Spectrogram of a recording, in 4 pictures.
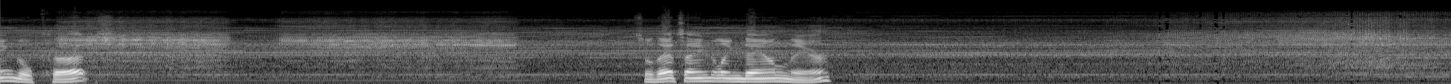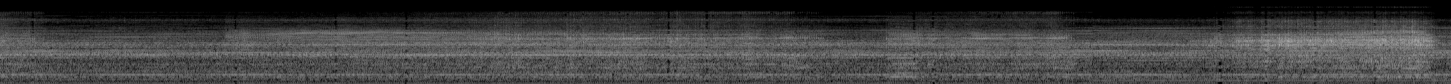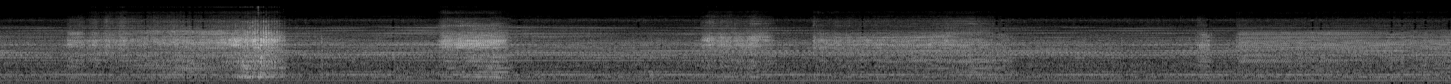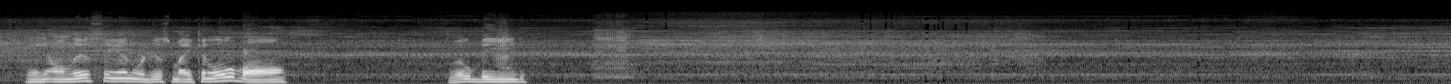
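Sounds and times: tool scraping spinning wood: 0.0s - 8.6s, 11.1s - 39.3s, 40.6s - 51.7s
wood lathe motor hum: 0.0s - 58.0s.

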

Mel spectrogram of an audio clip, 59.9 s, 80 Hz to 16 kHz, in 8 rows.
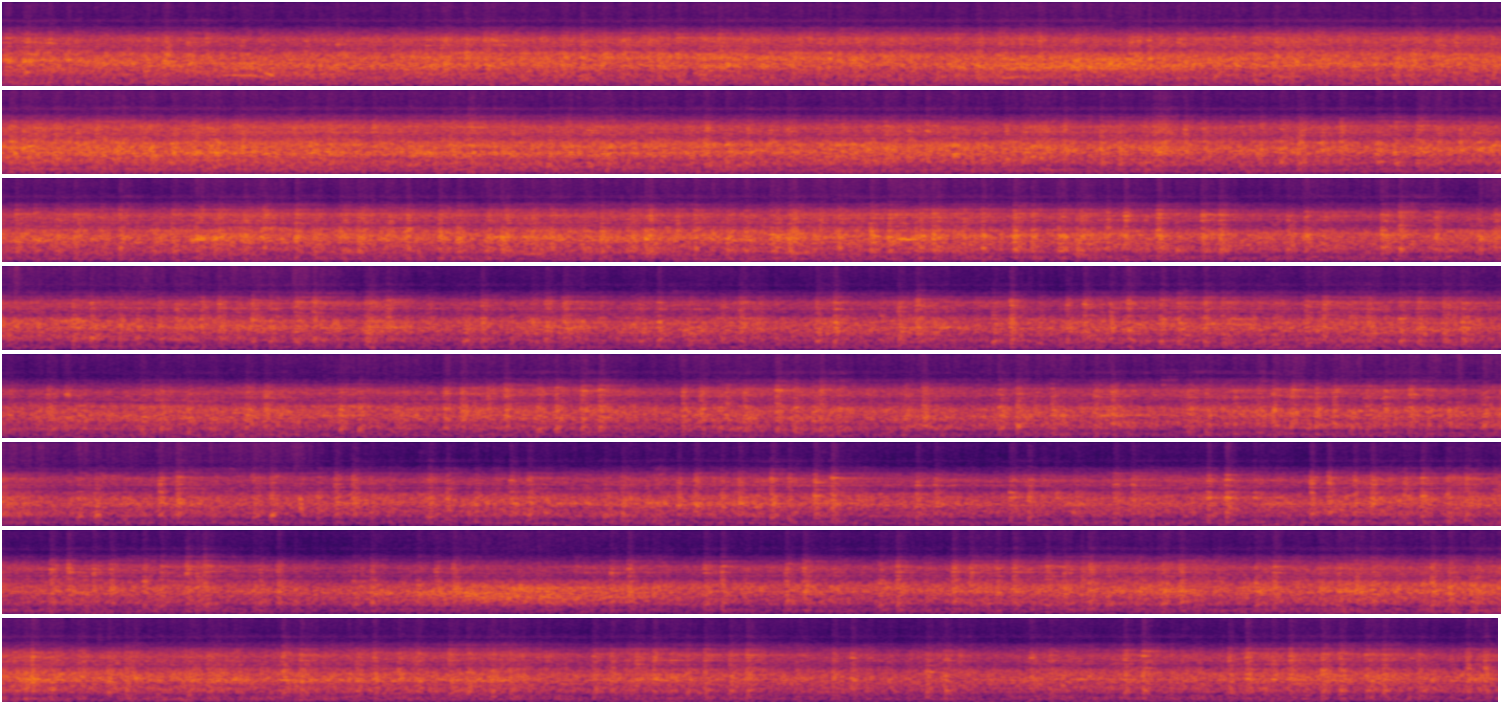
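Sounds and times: freight cars rolling on rails: 0.0s - 59.9s.

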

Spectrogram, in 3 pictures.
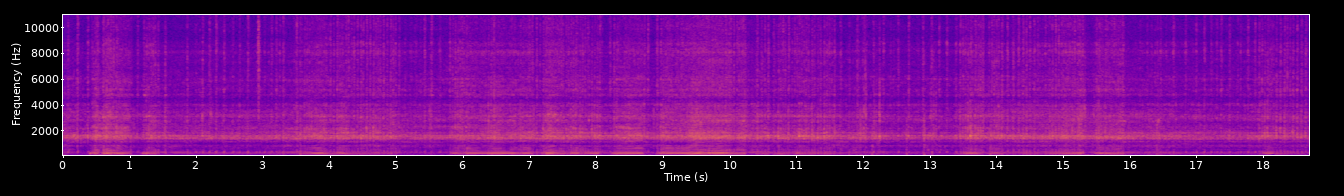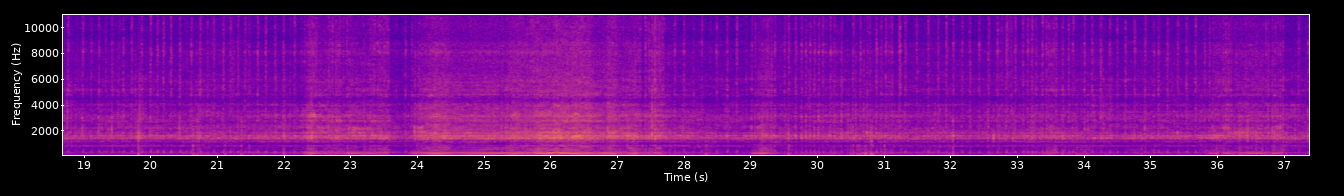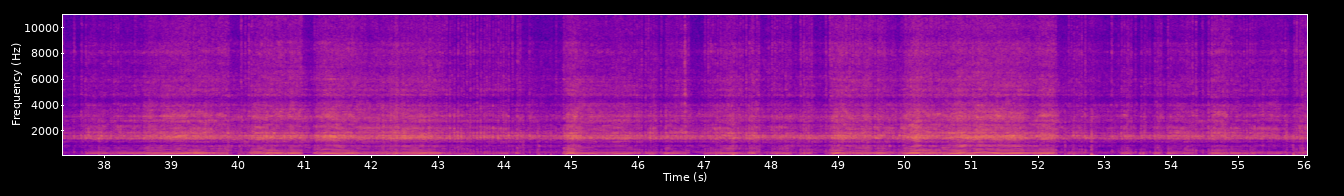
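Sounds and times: dirt bike engine revving: 0.0s - 56.0s
low rumble: 0.0s - 56.0s.

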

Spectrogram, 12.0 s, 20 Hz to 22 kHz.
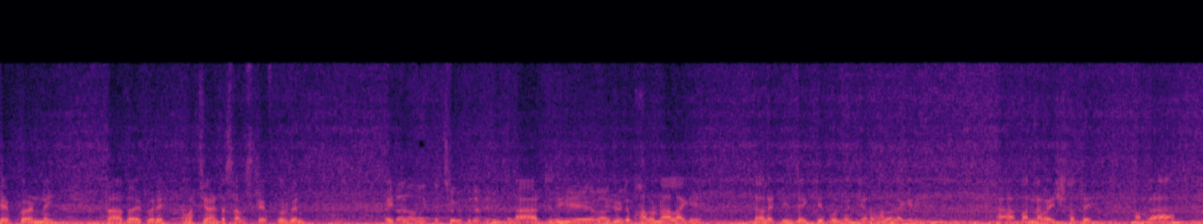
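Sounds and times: man talking: 0.0s - 3.2s, 3.8s - 12.0s.

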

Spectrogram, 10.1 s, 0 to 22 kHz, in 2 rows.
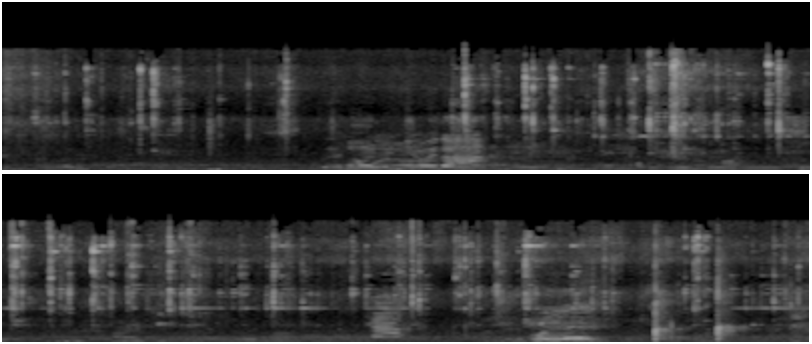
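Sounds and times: climbing hardware clinking: 0.0s - 10.0s
faint indistinct voices: 0.0s - 10.0s.

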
